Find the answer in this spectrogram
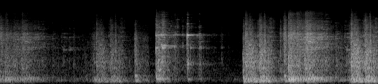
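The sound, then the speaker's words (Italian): Garbage bins of the AMIAT service being emptied at night in Turin: loud bursts of clattering and crashing, with clinking glass and hollow thunks, in several heavy surges separated by brief lulls. “Questi sono i bidoni dell'amiate che vengono svuotati di notte.”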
